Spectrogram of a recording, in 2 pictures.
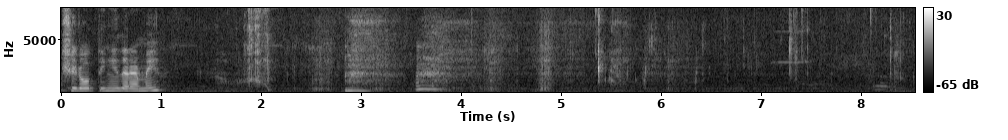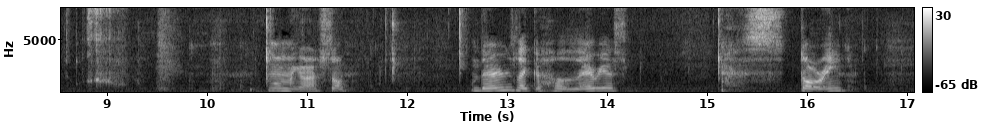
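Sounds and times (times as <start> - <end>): chewing crunchy snacks: 1.8 - 10.6.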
